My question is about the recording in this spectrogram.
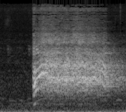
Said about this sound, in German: Heute machen wir eine Reaction auf ein Murmeltier. Ich werde es in die Beschreibung machen. Ein Murmeltier, das schreit.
